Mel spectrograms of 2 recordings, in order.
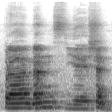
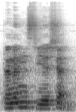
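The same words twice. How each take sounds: First: प्रोनंसिएशन slowly, syllable by syllable; slow pronunciation demo. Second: Said in the usual way. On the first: Shown as a demonstration. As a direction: stretch each syllable of प्रोनंसिएशन for learners. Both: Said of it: "आप voice देख लीजिए".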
